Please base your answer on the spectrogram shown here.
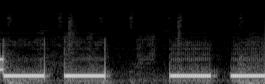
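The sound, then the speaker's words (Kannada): Four steady, identical-pitched telephone keypad tones dialing a call, each lasting under half a second and separated by short gaps. “ಈಗ ನಮ್ಮ ವಿಜಯ್ ಪ್ರಕಾಶ್ ಅವ್ರಿಗೆ ಒಂದು surprise ಕಾಲ್ ಕೊಟ್ಬಿಡೋಣ ಅಲ್ವಾ.”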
